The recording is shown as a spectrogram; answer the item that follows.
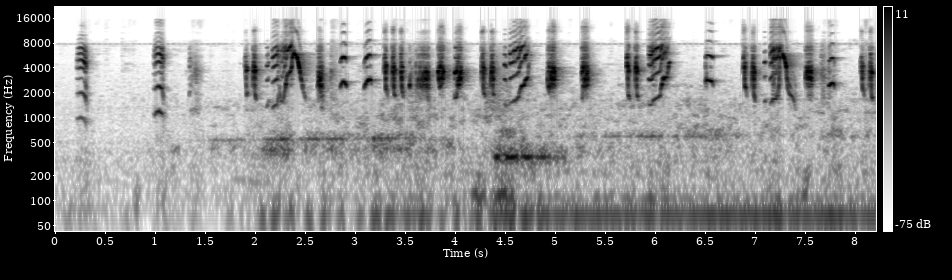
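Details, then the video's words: Long-tailed shrike song played as a lure to stimulate shrikes that are reluctant to sing: a few isolated sharp notes, then a dense, fast chatter of varied high notes, trills and downslurred whistles with no pauses. "BURUNG CENDET GACOR, PANCINGAN KHUSUS CENDET MALES BUNYI"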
